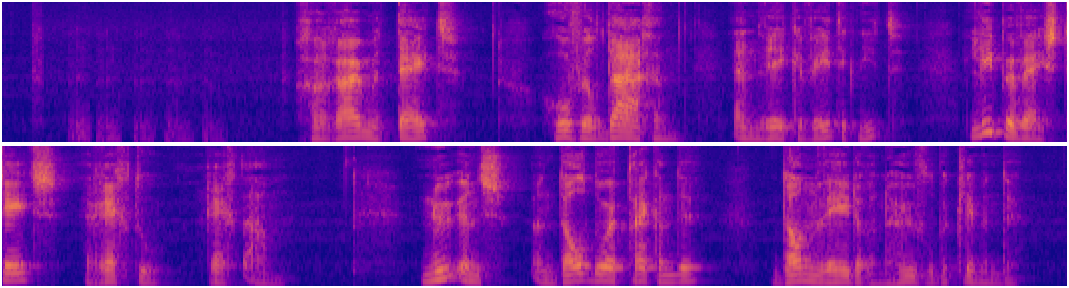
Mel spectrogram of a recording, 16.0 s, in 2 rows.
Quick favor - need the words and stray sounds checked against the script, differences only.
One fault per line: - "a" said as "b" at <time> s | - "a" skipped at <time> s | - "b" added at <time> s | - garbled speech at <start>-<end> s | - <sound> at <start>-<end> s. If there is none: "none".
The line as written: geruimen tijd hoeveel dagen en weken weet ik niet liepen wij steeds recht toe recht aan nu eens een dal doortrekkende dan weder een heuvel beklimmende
- laugh at 0.5-1.7 s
